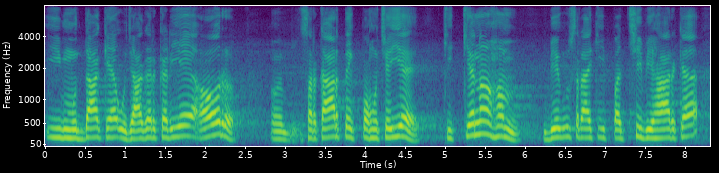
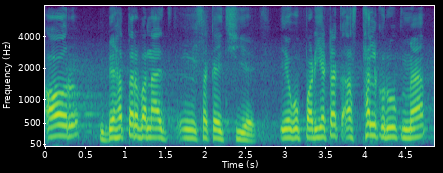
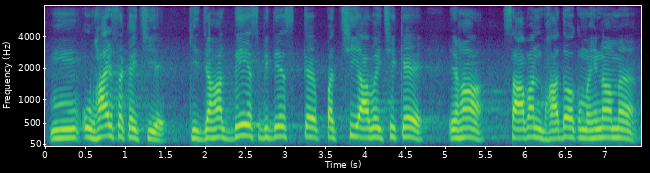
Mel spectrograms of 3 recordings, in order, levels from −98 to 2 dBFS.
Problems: none marked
